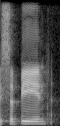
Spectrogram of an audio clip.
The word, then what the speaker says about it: Sabin: And you get to learn how the Savin Brothers, the Figaro Savin Brothers. The Savin Brothers. We are Savin Force 5. Savin Force rules. No. Rather, we're pronouncing it wrong. It's supposed to be Sabine.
